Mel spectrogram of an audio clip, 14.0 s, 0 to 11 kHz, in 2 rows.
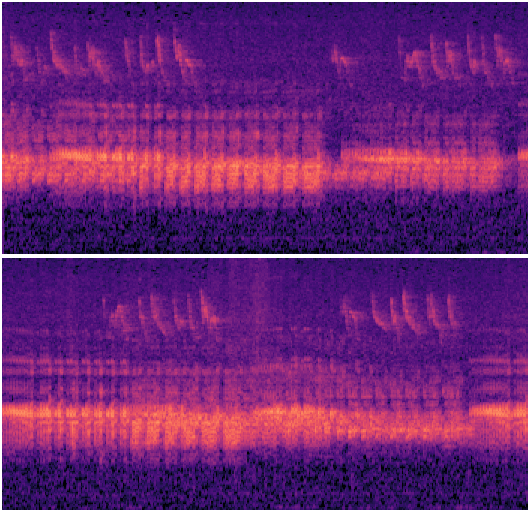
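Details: A dense chorus of tree frogs gives rapid, pulsing rattled courtship calls at 14:00 on 26 April 2018 on the Meiling Wulong trail in Nanxi, Tainan, Taiwan.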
